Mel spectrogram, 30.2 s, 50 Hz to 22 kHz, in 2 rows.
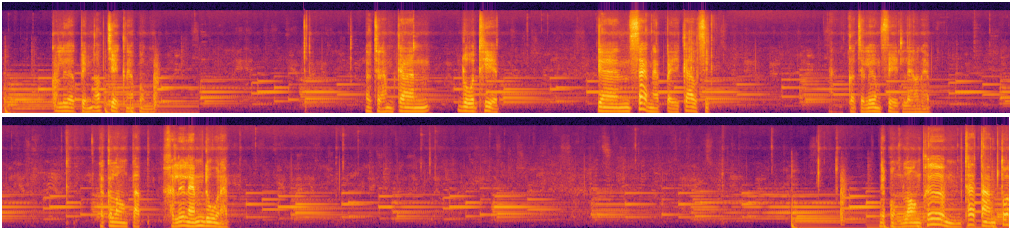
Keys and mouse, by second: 9.0 middle click, 9.6-30.2 drag.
